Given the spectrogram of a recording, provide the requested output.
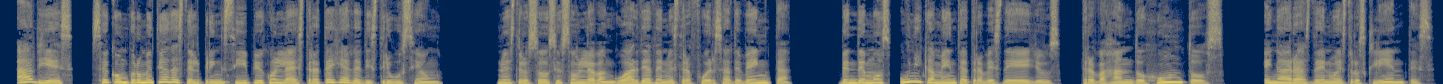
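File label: Latin American Spanish, Corporate; GoLocalise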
